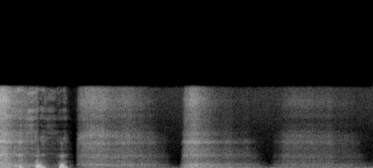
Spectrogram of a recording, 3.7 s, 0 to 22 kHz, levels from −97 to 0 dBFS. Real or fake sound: real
